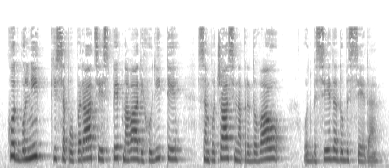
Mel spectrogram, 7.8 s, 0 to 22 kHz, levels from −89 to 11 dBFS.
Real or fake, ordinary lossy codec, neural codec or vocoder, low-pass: real; MP3, 48 kbps; none; 19.8 kHz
